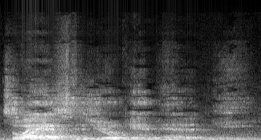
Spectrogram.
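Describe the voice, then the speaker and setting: Speaking fairly quickly in a level tone, this rabbi has a voice on the low side. A native English speaker from the United States, he addresses a group informally in a large, echoey room, with self-deprecating jokes and frequent "right?" check-ins. The recording is very echoey, from a distant clip-on mic, with faint noise.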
